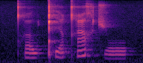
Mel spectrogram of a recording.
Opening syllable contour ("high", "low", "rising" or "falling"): low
